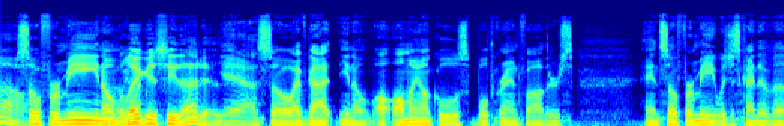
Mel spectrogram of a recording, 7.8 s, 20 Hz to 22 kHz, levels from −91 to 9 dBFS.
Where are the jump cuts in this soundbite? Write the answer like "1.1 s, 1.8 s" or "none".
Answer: none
